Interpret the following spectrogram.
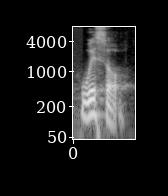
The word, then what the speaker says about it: whistle: seat belt very good we also see the silent T when you have the spelling pattern stle e like these words whistle castle and hustle the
